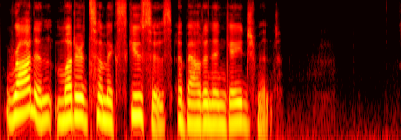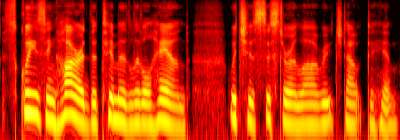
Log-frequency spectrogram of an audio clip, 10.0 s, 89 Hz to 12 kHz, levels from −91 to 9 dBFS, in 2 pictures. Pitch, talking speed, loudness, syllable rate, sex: 175 Hz, 130 wpm, -19 LUFS, 4.7 syllables/s, female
